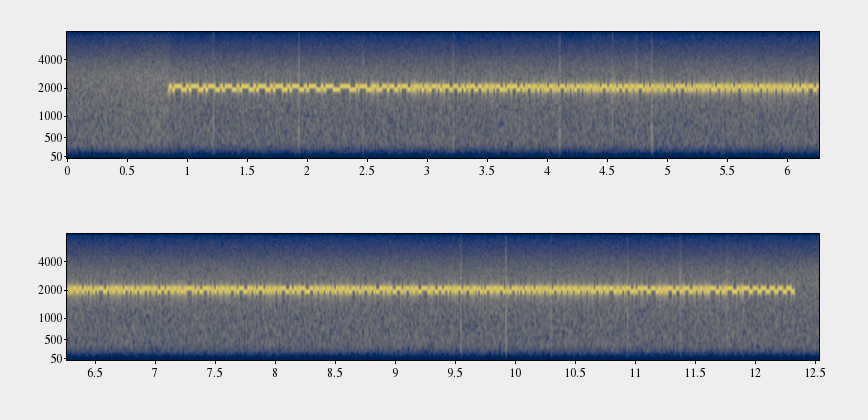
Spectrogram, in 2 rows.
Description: NAVTEX (SITOR-B), 100 baud, 170 Hz shift, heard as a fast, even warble, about 2000 Hz centre, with static crashes. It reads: VANDAAG HEBBEN WE HIER ENKELE TOESPRAKEN GEHOORD DIE GEEN WAARDE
